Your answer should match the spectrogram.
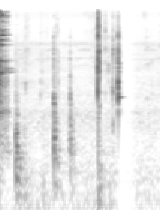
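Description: A few sharp clicks and knocks from a glass jar of pickled quail eggs being handled and opened, the sharpest near the end.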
